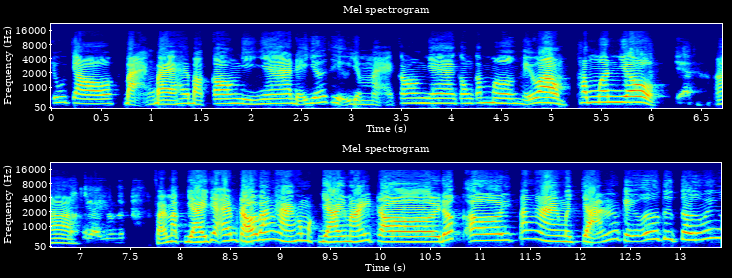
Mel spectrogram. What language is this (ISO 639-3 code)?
vie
